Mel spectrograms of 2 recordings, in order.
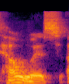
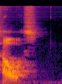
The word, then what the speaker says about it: Helwys: Yeah, I think the pronunciation is Helwys. In some other phonetic spellings that I've seen of the name, it would seem that that is the pronunciation, but maybe someone else will write in or email in and correct me. But I think it's Helwys.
